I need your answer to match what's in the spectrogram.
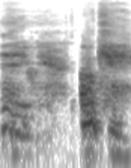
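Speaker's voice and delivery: hushed, awed whisper, muttered under the breath.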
